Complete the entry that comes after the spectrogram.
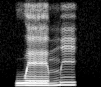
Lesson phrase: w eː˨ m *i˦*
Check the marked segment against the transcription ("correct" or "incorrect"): correct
